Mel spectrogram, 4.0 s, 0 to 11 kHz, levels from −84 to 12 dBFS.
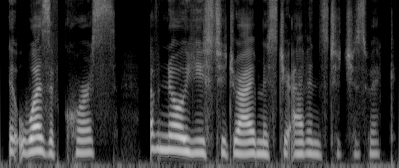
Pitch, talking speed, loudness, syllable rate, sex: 205 Hz, 195 wpm, -20 LUFS, 5.2 syllables/s, female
